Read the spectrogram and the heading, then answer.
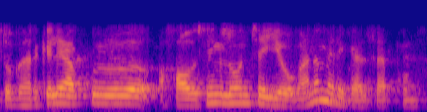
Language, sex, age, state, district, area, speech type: Hindi, male, 18-30, Madhya Pradesh, Indore, urban, conversation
